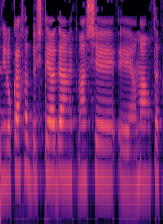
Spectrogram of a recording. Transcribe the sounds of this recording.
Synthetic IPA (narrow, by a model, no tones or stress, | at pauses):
nilo̞kaχat̪beʃtead̪amet̪maʃe̞amaʁt̪ak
